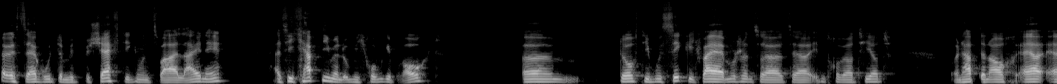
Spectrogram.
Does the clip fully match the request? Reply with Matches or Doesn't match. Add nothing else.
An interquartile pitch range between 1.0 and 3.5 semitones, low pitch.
Matches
